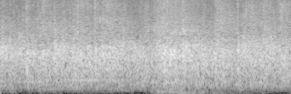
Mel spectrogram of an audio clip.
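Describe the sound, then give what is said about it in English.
Steady applause at the Village Church on Mother's Day, the men clapping for the mothers, a dense wash of clapping hands that holds at an even, moderate level throughout with no voices rising above it. “Give a big round of applause for all of the moms.”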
